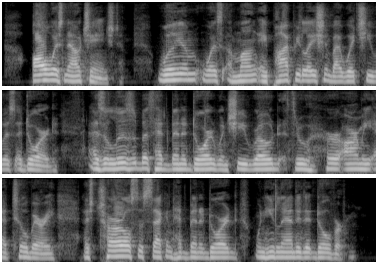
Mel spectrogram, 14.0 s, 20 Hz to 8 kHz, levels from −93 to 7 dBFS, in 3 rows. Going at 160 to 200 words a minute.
Yes: average, 165 wpm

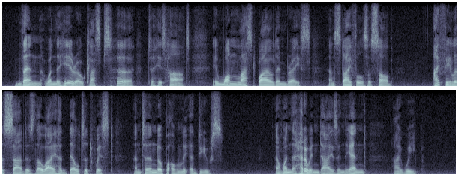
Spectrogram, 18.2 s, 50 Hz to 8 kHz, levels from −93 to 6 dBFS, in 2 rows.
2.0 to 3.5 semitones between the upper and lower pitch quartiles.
No: average, 4.4 semitones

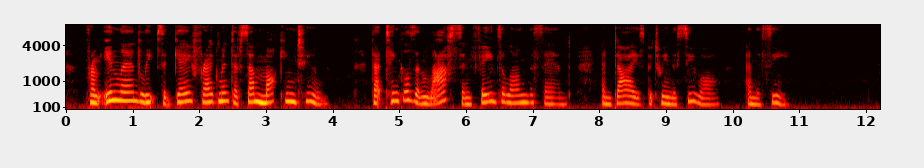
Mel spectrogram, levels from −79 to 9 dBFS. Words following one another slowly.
Yes: slow, 120 wpm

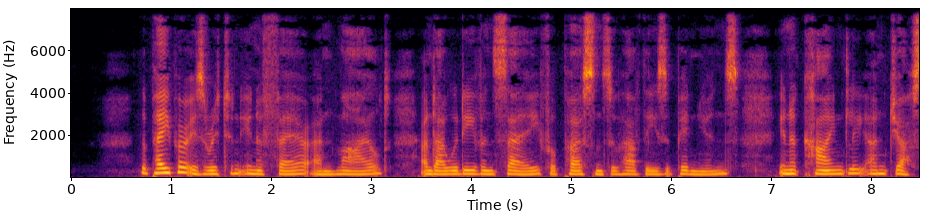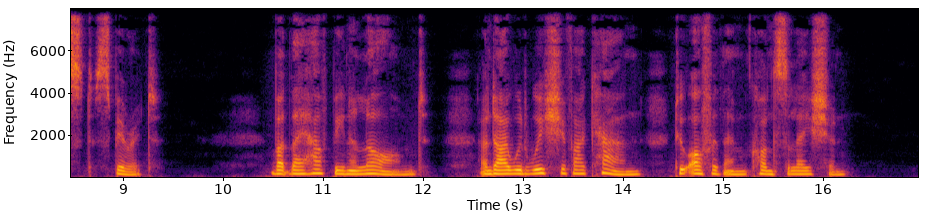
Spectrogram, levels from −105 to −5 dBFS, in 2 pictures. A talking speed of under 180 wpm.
Yes: average, 150 wpm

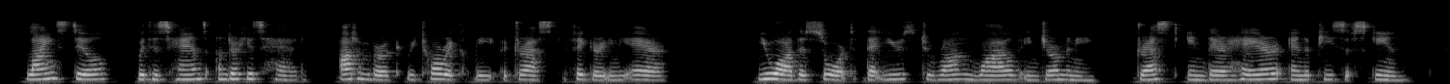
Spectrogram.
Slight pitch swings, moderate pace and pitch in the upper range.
Yes: narrow, 2.2 semitones; average, 150 wpm; high, 220 Hz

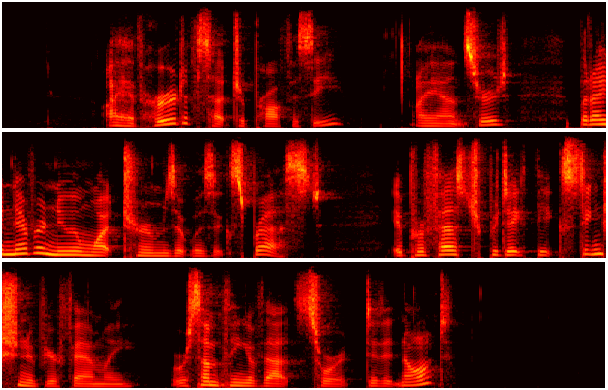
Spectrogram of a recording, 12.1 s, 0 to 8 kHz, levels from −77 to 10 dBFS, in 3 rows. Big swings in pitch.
Yes: wide, 7.6 semitones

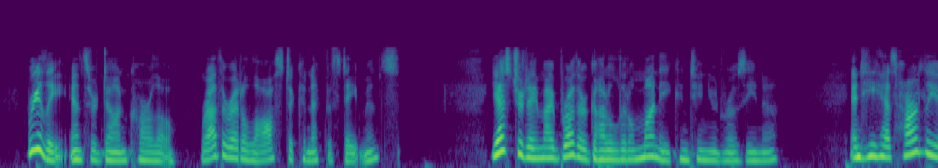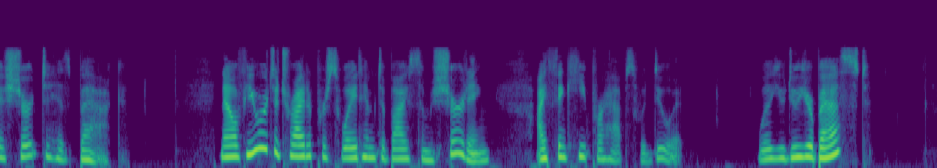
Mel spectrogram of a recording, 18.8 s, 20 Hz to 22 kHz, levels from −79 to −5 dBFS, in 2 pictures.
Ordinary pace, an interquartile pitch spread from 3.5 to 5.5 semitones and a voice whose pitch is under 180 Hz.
No: average, 175 wpm; average, 5.2 semitones; high, 195 Hz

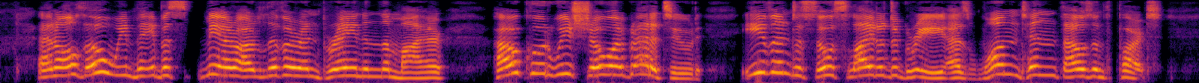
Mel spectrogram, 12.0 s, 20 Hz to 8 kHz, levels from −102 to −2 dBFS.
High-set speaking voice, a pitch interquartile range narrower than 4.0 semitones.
No: very high, 285 Hz; average, 4.5 semitones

